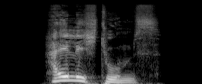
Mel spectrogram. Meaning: genitive singular of Heiligtum
- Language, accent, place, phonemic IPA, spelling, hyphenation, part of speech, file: German, Germany, Berlin, /ˈhaɪ̯lɪçtuːms/, Heiligtums, Hei‧lig‧tums, noun, De-Heiligtums.ogg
